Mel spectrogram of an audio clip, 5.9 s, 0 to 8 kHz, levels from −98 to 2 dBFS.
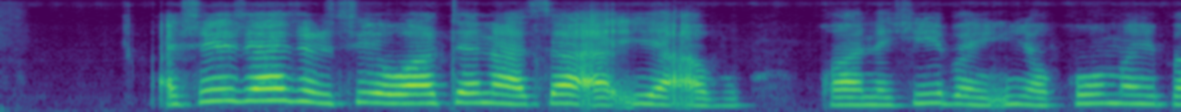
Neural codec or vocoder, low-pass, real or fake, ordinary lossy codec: codec, 16 kHz, 8 kbps, FreqCodec, smaller model; none; fake; none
